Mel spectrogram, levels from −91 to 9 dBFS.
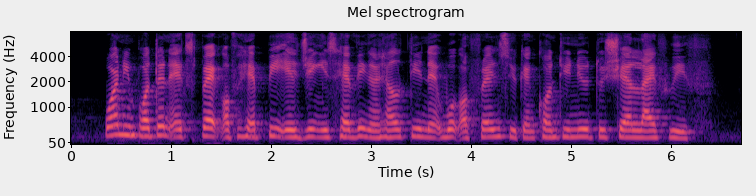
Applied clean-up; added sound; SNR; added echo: none; none; none; none.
